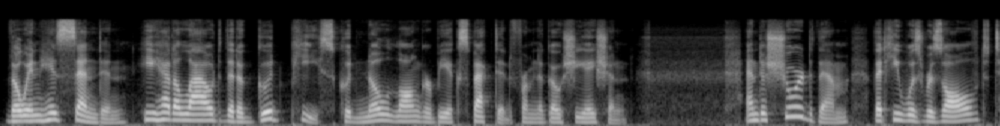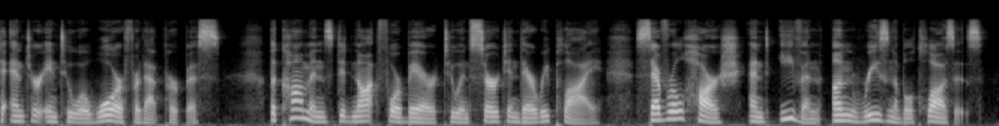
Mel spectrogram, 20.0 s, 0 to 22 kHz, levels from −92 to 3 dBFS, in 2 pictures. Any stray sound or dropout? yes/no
no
